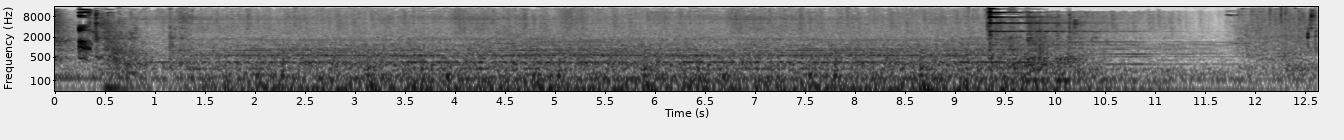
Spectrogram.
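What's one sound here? An elevator hums steadily as it rises.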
